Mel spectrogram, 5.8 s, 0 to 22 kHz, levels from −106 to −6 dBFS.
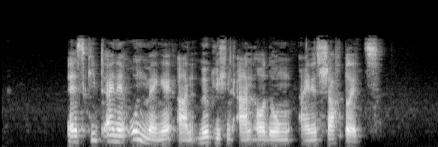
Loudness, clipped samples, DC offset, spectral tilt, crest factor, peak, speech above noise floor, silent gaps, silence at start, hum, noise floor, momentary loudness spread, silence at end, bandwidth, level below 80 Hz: -18 LUFS; under 0.1%; under 0.1%; -2.5 dB/octave; 18 dB; 0 dBFS; 59 dB; none; 0.9 s; none; -77 dBFS; 6 LU; 0.8 s; 7.8 kHz; -64 dBFS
